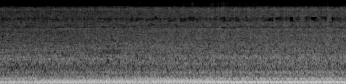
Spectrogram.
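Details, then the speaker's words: 2005 Ford F-150 5.4L 3-valve Triton after replacing the failed roller followers: smooth, even low idle, steady hum, no ticking from either bank, quiet on both sides like a new engine; normal idle. "Oh! Sounds good so far. Sounds like a brand new 543 valve."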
